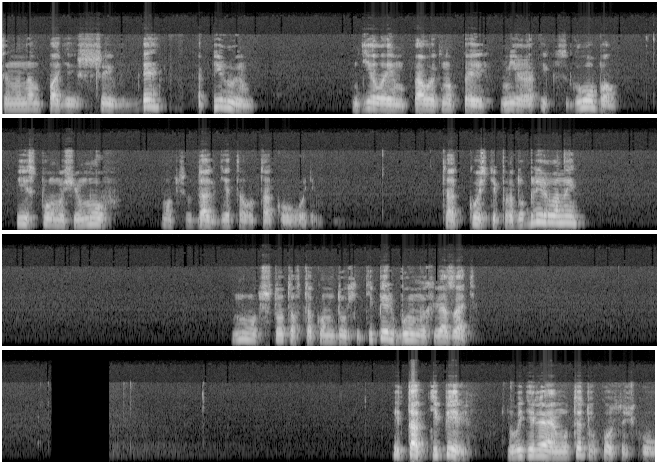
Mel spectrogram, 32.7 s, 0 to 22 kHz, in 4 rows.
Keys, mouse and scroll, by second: 1.9 shift+d, 5.2 right click, 8.0 click, 9.3 click, 13.5 middle click, 27.0 middle click, 29.1 middle click, 30.8 click.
